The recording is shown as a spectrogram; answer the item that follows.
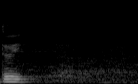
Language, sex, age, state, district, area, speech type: Nepali, male, 30-45, West Bengal, Darjeeling, rural, read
